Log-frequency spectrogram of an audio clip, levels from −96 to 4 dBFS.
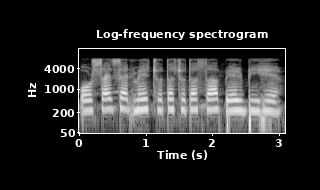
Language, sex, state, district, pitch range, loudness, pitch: Hindi, female, Arunachal Pradesh, Papum Pare, 230-250 Hz, -13 LUFS, 245 Hz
